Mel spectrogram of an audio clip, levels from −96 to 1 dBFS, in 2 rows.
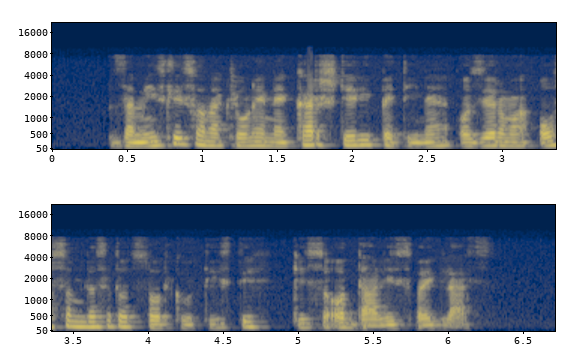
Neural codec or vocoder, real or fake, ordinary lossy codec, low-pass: none; real; none; 9.9 kHz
